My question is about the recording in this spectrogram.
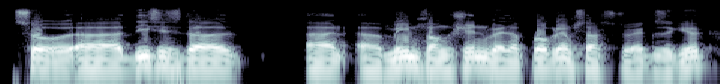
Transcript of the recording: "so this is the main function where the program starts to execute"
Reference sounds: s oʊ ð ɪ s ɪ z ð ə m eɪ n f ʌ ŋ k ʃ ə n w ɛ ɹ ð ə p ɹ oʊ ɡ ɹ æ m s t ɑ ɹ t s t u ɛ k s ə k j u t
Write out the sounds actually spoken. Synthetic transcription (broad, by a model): s oʊ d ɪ s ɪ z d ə m eɪ n f ʌ ŋ k ʃ ə n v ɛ ɹ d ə p ɹ oʊ ɡ ɹ æ m s t ɑ ɹ t s t u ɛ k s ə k j u t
